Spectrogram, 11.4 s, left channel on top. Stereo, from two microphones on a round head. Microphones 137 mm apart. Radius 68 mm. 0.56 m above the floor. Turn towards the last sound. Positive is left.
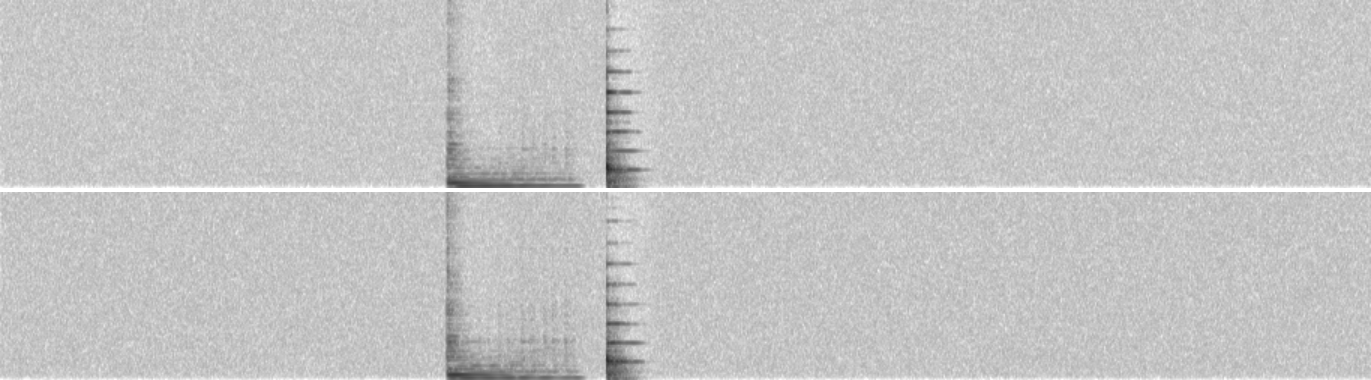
turn(degrees=55)  # may be behind; listen again after turning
